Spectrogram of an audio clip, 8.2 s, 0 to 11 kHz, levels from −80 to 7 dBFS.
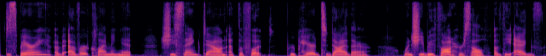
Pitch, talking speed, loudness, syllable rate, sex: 210 Hz, 160 wpm, -18 LUFS, 4.7 syllables/s, female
